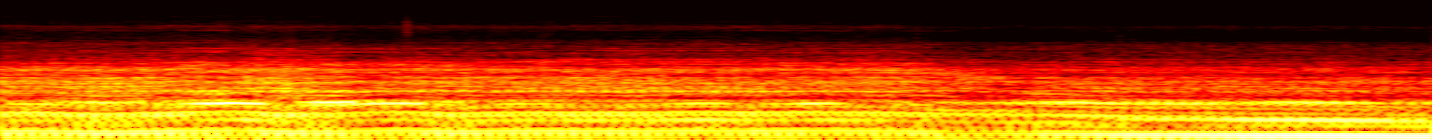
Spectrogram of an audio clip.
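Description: Four-wheel drive's engine running as it drives along a dirt track, heard from inside the cabin as a steady low drone that swells slightly about five seconds in.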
